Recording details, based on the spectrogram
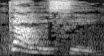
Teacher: palavra que tem a antepenúltima sílaba mais forte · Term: proparoxítona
